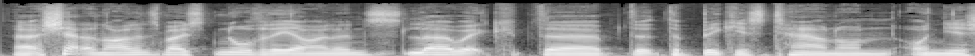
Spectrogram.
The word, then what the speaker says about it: Lerwick: Is it Lerwick or Lerwick? Or Lerwick, Lerwick, if you're talking Shetland Islands. – Lerwick of Shetland, which I believe is that the northernmost island in Britain? – Correct, yes.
